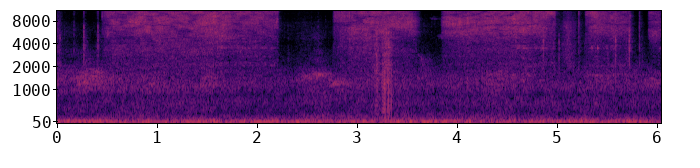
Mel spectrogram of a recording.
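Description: Aerosol spray paint can spraying in long bursts with short breaks between.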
